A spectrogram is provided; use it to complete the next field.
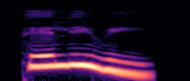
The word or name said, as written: ತೆಲಿವಿ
